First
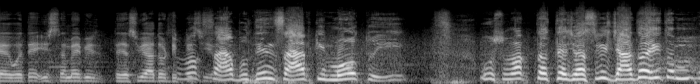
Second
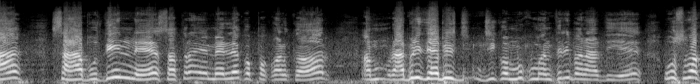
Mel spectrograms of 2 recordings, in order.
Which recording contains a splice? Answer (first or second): first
